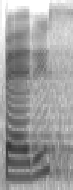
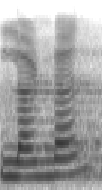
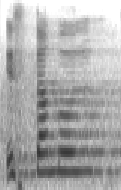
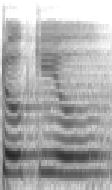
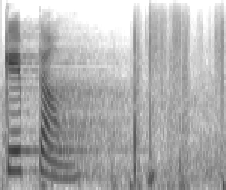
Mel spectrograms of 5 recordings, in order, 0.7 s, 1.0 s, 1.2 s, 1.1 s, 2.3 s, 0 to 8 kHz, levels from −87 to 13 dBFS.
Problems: background sounds at intervals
